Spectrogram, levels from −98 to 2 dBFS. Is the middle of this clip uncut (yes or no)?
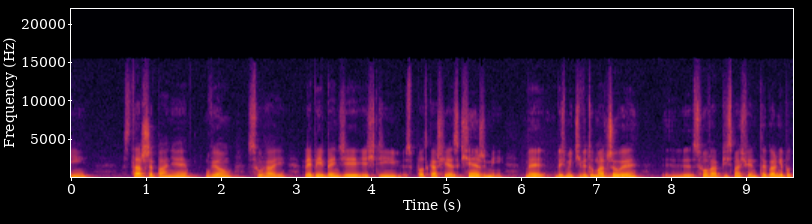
yes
